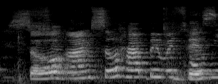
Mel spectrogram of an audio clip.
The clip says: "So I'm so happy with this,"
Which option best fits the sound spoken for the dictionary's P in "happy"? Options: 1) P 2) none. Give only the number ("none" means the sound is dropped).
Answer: 1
